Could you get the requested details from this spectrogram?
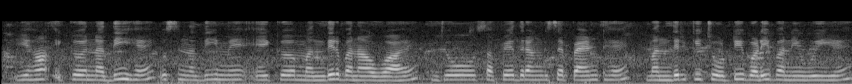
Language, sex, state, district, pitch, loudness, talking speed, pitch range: Hindi, female, Uttar Pradesh, Jalaun, 215 Hz, -21 LUFS, 175 wpm, 205-225 Hz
